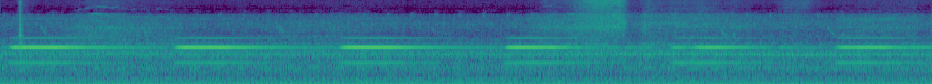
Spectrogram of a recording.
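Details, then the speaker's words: Volvo turbo engine after bad smoking turbo was dealt with, oil line refitted; owner thought oil light flickered: steady even hum with no whistle, rattle or knock, faint chime in background, no check engine light; normal running. "Sounds good. Making any any noise. Check engine light. Nothing"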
